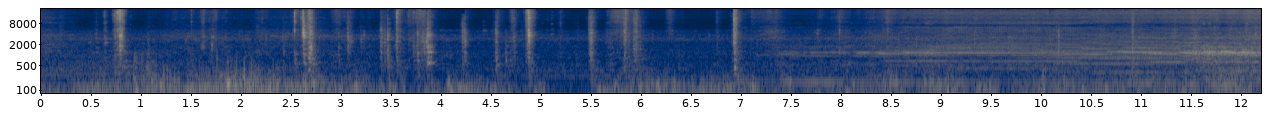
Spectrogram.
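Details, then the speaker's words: 1989 Toyota Landcruiser HJ75 Troopcarrier with Chev 350 V8 and Edelbrock carburettor, fuel rerouted from the 20 L rear sub tank: clicks, then a thin electric fuel pump whine rising slightly as the system primes normally; no leaks. "turn the fuel pump on and check that fuel system out"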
